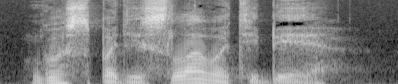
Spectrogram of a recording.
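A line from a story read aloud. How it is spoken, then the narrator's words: Quiet murmuring. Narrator (Russian): тихо приговаривал он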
